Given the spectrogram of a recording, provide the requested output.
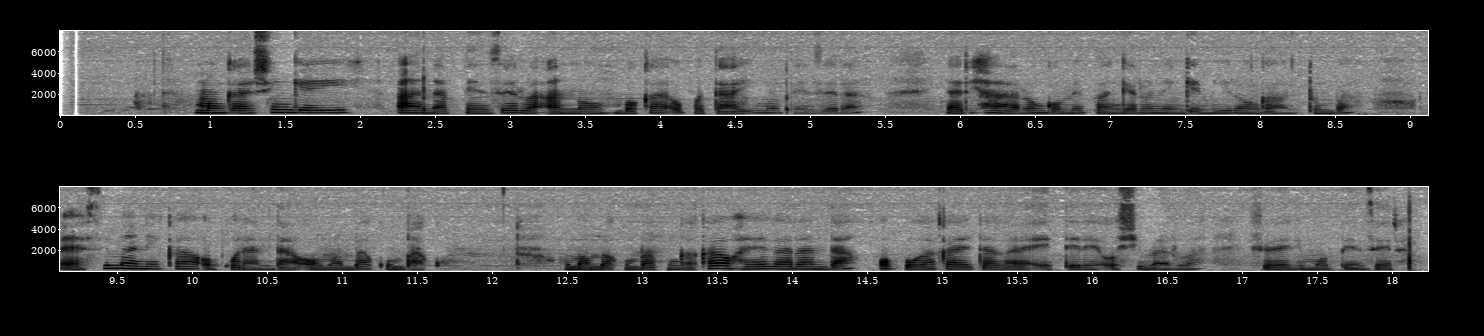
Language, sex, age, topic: Oshiwambo, female, 25-35, agriculture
